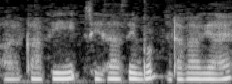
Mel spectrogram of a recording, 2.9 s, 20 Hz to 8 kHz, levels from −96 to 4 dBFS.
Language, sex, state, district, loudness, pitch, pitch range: Hindi, female, Bihar, Araria, -15 LUFS, 210 Hz, 205-220 Hz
